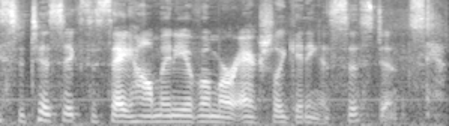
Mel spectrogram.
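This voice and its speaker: A woman with a very deep, low voice talks, and the background is quiet. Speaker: TV show host. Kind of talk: TV interview. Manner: loud.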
